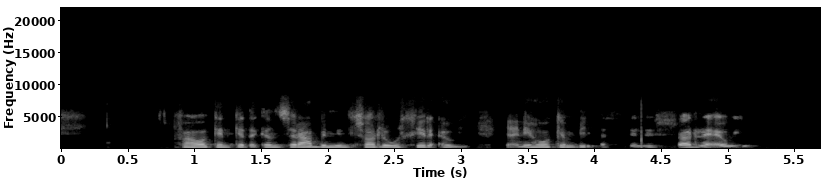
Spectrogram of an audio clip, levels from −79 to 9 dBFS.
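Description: At 4.36 s a single sharp snap cuts across the speech, an electrical switching spike likely picked up from a nearby switch or discharge, showing as a full-band vertical spectrogram line and a needle-thin waveform spike. The call path's roughly 8 kHz upper limit stays visible throughout.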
